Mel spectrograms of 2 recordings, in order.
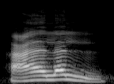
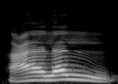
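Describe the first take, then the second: No difference in how they are said.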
